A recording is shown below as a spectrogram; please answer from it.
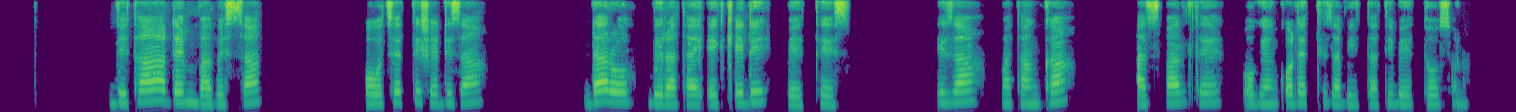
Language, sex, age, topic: Gamo, female, 25-35, government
